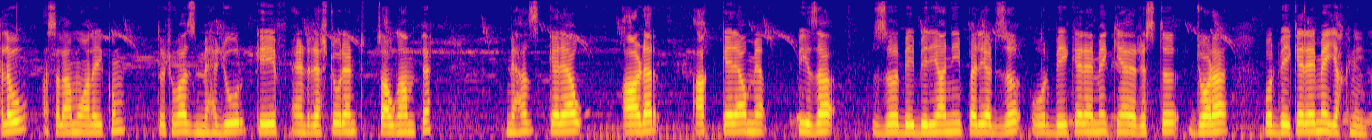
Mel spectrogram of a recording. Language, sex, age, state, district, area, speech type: Kashmiri, male, 18-30, Jammu and Kashmir, Kulgam, rural, spontaneous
